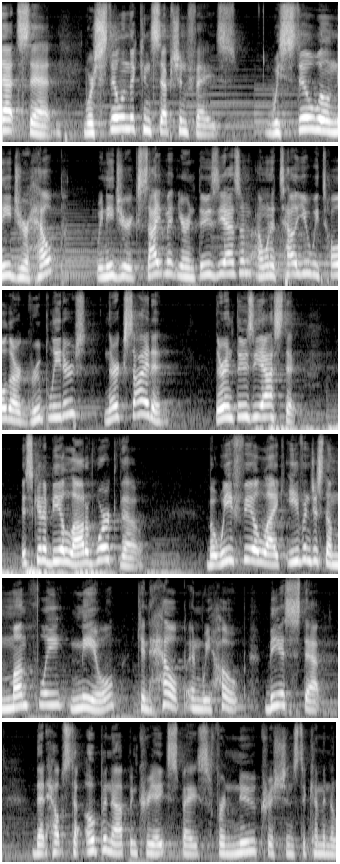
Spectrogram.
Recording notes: audio from our big church-wide announcement from our Worship Gathering February 16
